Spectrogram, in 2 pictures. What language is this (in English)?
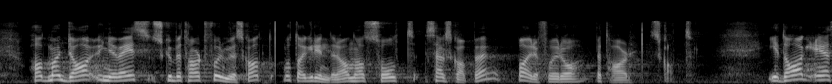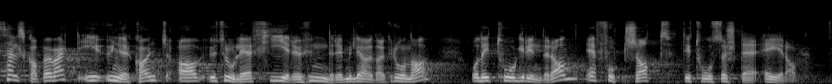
Norwegian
